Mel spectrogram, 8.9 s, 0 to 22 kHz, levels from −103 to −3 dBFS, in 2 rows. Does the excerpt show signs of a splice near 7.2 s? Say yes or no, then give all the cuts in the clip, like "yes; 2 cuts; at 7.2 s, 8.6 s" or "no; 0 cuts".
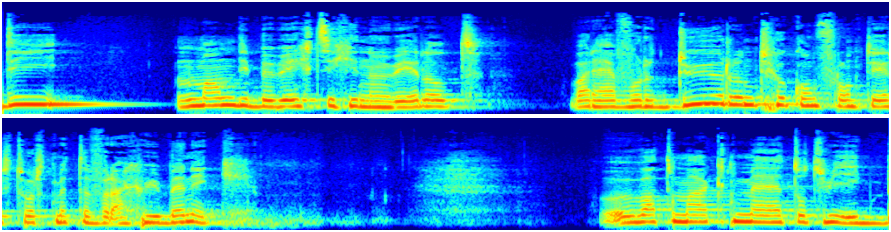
no; 0 cuts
